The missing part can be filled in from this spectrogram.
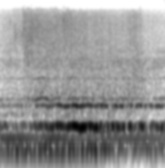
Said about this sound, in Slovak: Z diaľky ešte k vám slabo doliehajú zvuky prečplávajúcich delfínov, až pomaly stíchnú.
